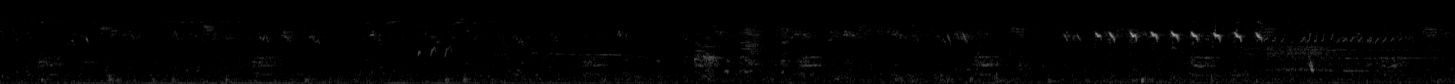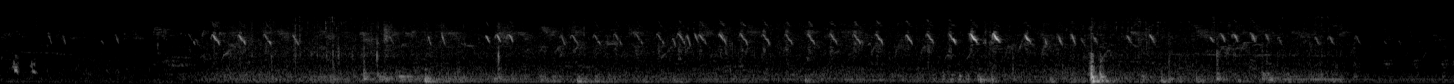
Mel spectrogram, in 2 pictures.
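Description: Ducklings peeping. Scattered high peeps at first, then a quick loud run of peeps about eleven seconds in. From about seventeen seconds a steady chorus of many peeps begins, with lower sounds underneath.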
